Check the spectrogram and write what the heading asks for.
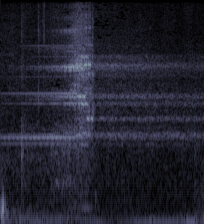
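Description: Soft rustling and scraping as a man in work gloves crouches down in front of a wood stove on a wooden parquet floor: his clothing and shoes moving. It is loudest in the first second, then settles to quiet room tone.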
